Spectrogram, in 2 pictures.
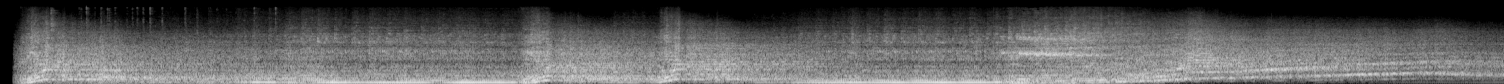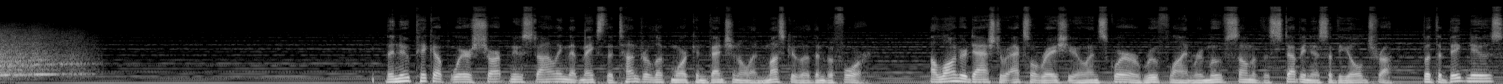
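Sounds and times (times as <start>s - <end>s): engine revving: 0.1s - 16.1s
sports car engine note: 0.1s - 16.2s
sharp hits: 0.2s - 10.0s.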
